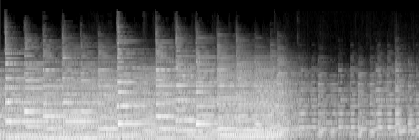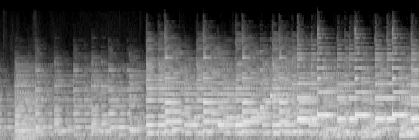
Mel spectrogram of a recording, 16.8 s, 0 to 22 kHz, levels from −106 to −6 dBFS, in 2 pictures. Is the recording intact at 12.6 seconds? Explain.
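Yes, the music is intact at 12.6 seconds, with no dropout, glitch or distortion at that moment.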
